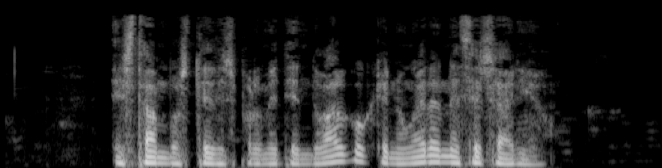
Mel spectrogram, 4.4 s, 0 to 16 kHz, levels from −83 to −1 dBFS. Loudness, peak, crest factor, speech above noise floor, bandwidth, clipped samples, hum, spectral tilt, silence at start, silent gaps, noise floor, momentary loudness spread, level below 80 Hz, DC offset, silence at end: -24 LUFS; -2 dBFS; 24 dB; 43 dB; 11.5 kHz; under 0.1%; none; -6 dB/octave; 0.75 s; none; -66 dBFS; 8 LU; -50 dBFS; under 0.1%; 0.75 s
